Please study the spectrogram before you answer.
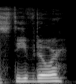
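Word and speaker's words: stevedore: the foreman is a Steve door okay you said that earlier and I pretended like I knew what you meant so it's it's spelled exactly like it's pronounced too like and it's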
